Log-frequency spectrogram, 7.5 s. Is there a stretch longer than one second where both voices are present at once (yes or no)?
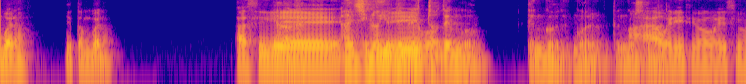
yes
